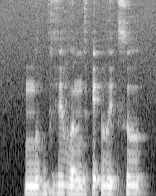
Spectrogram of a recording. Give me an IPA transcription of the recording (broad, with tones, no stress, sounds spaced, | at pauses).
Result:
m u˧ bʱ ɨ˦ β ʊ˧ ŋ ə̤˧ ʔ ɪ˦ ʔ β ɨ˧ ʔ θ u˦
